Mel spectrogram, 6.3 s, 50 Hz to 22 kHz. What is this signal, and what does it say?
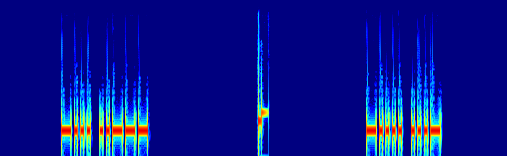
Morse code, heard as a keyed tone, about 30 wpm, 700 Hz. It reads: B 2 6 V
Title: Single-Letter Single-Number 30wpm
